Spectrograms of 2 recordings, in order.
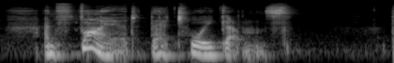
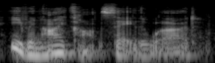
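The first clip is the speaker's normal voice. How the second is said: ordinary delivery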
